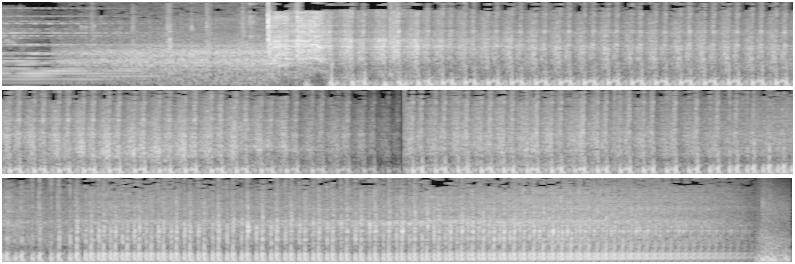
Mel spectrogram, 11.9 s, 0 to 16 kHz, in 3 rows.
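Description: Yamaha V-Star 650's air-cooled V-twin starting: a brief crank, then the engine catches about a second and a half in and runs with an even pulsing beat. After a short break around six seconds in, the motorcycle pulls away, its engine pitch rising as it accelerates.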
